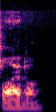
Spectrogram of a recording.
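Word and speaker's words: Lidl: lle yeah the Lial it's Lial not lle I think it's Lial it feels weird to say little but all right I'll do it cuz that's I guess their pronunciation so in Germany so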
